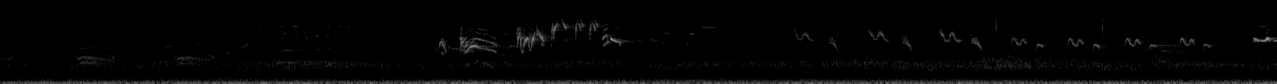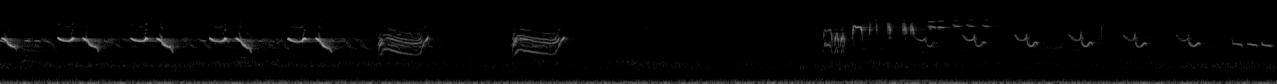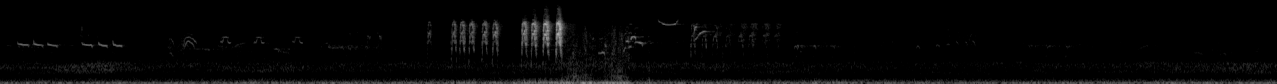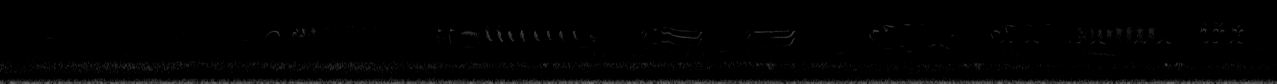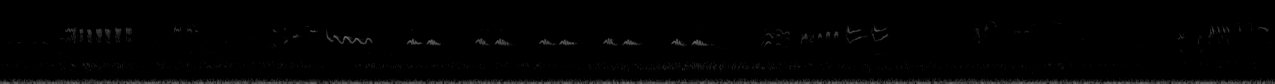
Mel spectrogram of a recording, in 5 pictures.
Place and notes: Streaming from a hedgerow in large intensively farmed fields near Halesworth, UK - Dusk songthrushes sing and fly very close in the falling light
These fields are huge and farmed industrially. A few hedgerows remain and are home for more birds than I expected. A song thrush sings loudly from the one tall tree but takes to the wing to chase off a rival. The birds' flight and fluttering movement ruffling close to the microphones on occasion - a quick but intense encounter. Wood pigeons call, crows, pheasants and skylarks are the background. An early owl hoots in the far distance. Someone is shooting - no idea at what. Shots and bird scarers are a constant in rural Suffolk. Given the agri-chemical onslaught on these fields I guess the, at times, war zone soundscape is fitting.
England, United Kingdom, 26 May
